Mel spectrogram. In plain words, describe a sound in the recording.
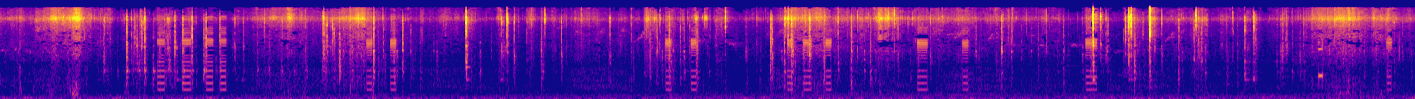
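A metal detector's coil brushes and scrapes over soil and plants.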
